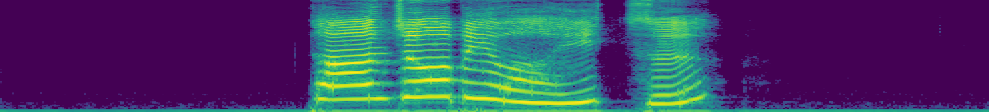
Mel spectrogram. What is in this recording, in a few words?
woman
